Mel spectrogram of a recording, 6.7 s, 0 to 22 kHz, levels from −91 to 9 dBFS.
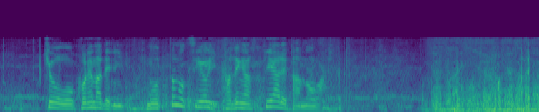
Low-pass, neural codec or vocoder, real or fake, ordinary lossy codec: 5.4 kHz; codec, 16 kHz, 2 kbps, FreqCodec, larger model; fake; none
